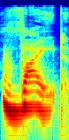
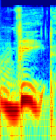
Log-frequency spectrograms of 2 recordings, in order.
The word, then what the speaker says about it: Vite: It looks like you would pronounce the word Vite, but it is pronounced Veet as in V-E-E-T.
